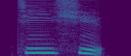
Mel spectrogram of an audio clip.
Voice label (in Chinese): "积蓄", Chinese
